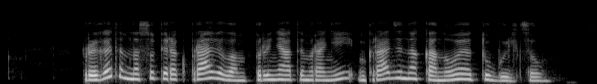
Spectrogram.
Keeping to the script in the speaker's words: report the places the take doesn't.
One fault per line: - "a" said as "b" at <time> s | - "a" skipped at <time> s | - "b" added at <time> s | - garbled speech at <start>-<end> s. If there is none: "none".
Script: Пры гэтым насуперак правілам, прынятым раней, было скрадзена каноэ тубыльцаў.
- "было" skipped at 3.5 s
